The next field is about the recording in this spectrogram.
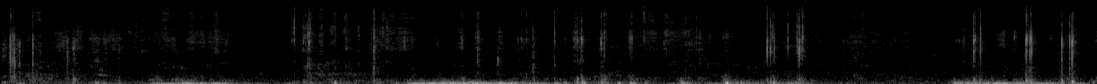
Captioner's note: scratching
